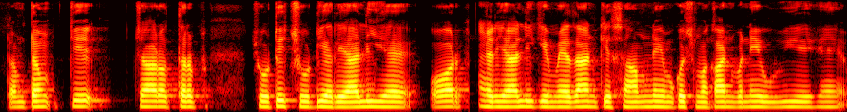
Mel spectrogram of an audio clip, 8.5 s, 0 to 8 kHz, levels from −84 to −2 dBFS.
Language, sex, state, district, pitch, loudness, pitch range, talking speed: Hindi, male, Bihar, Saharsa, 145 Hz, -19 LUFS, 140-150 Hz, 140 wpm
